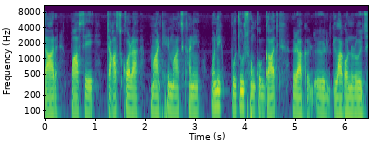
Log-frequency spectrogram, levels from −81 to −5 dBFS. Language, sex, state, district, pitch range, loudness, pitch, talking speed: Bengali, male, West Bengal, Malda, 90-95 Hz, -21 LUFS, 95 Hz, 130 wpm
